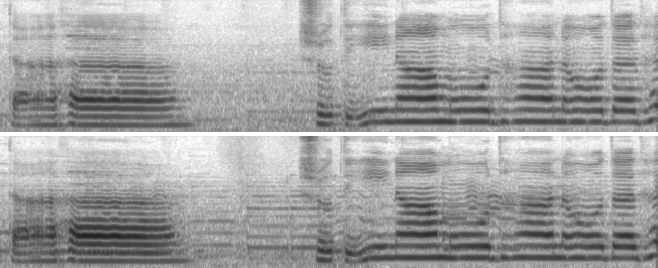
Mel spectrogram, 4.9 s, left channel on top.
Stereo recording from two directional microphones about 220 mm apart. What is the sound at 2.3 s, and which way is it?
Speech, 15° right (ahead or behind).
